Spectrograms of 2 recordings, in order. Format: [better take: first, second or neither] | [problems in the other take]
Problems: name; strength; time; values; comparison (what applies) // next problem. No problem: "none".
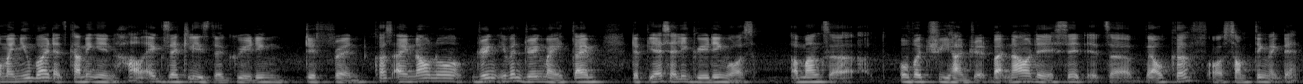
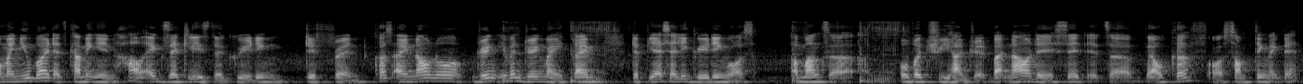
first | background sound (Fart); 18 dB below the speech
